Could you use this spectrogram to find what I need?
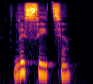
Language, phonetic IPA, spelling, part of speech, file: Ukrainian, [ɫeˈsɪt͡sʲɐ], лисиця, noun, Uk-лисиця.ogg
- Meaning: fox (female or generic)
